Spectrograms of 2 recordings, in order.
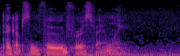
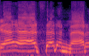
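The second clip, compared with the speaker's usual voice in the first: higher and louder, quick mock objection; flustered protest; 10 semitones higher, 6 dB louder than usual. Protesting to Bob that the pants don't count, flustered. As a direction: brush it off, a bit flustered.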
